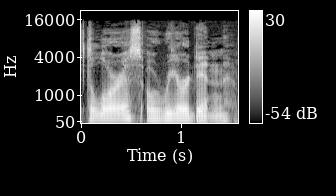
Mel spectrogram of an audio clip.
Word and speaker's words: Dolores O'Riordan: Yeah, so her name is Dolores O'Riordan. Or O'Riordan for those who don't want to pronounce it properly.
